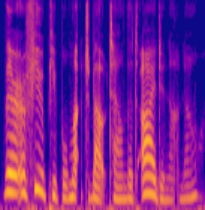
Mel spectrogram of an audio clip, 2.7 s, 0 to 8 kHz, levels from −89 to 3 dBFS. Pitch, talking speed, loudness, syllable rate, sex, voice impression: 200 Hz, 260 wpm, -18 LUFS, 6.2 syllables/s, female, feminine, adult-like, tensed, powerful, bright, clear, fluent, friendly, unique, intense, slightly sharp, light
